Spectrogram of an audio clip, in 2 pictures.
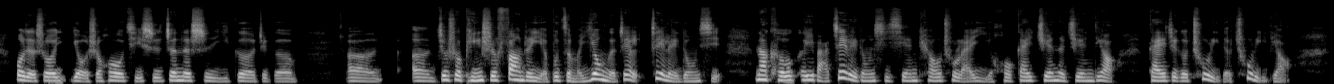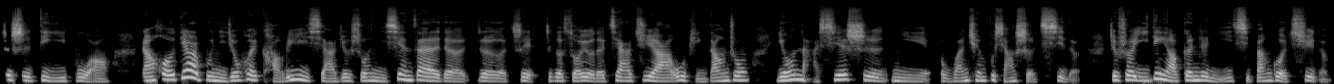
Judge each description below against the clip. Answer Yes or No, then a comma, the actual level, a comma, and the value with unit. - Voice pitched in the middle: Yes, medium, 175 Hz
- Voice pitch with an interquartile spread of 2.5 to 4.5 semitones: Yes, average, 3.5 semitones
